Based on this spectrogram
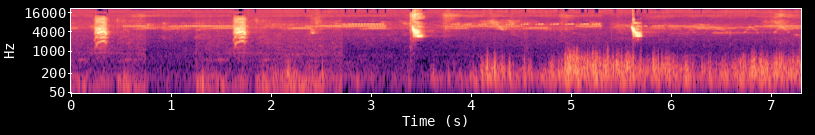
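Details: Female chestnut-bellied seed-finch calling to stimulate the male: four short descending chips spread over several seconds, the later ones sharper, with rising low rumbling and rustling noise in the background.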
